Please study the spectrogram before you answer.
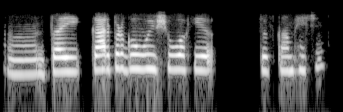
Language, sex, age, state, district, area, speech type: Kashmiri, female, 18-30, Jammu and Kashmir, Kulgam, rural, conversation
